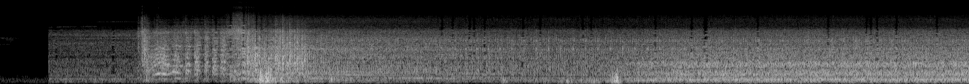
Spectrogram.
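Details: 2000 BMW E38 740iL M62TU after replacing the main drive belt and A/C belt idler pulleys: cranks, catches and settles into a smooth, quiet idle with no belt squeal or chirp when the A/C kicks in.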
